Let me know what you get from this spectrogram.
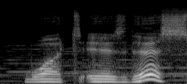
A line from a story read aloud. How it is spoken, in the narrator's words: my father asked in a low but prolonged voice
